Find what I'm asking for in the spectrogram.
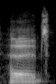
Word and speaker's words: herbs: It's herbs. It's spelled H-E-R-B-S, not E-R-B-S.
